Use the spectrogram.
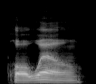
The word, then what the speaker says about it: Powell: Slovakia is pronounced Powell, like Colin Powell.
